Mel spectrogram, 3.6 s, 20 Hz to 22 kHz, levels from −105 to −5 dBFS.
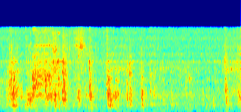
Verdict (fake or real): fake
